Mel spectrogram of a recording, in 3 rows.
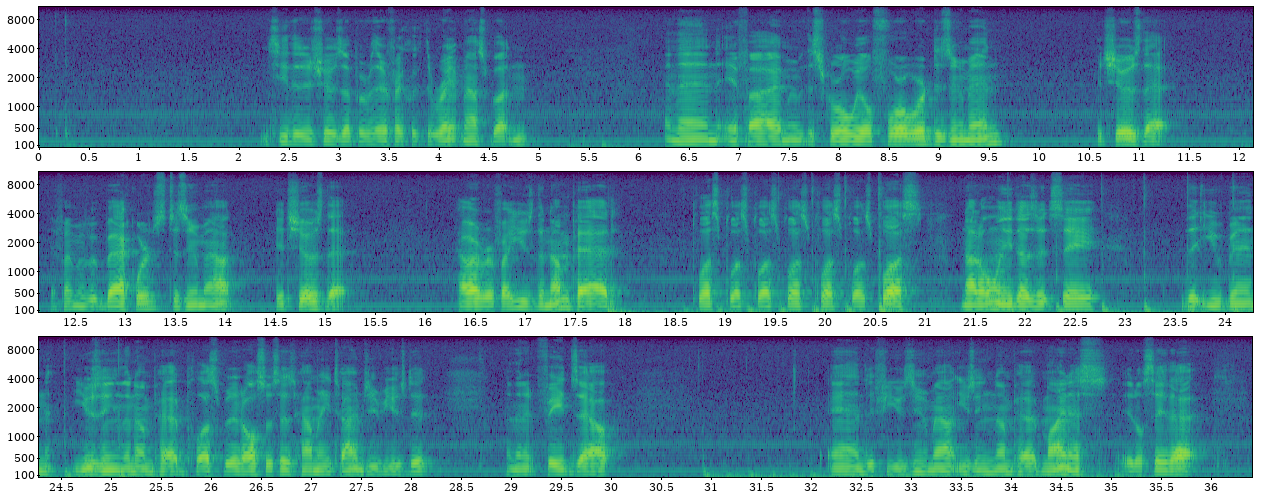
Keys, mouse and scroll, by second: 0.2-2.0 drag, 4.0 right click, 7.9-10.6 middle drag, 11.8-14.8 middle drag, 18.7 KP_Add, 19.0 KP_Add, 19.3 KP_Add, 19.6 KP_Add, 20.0 KP_Add, 20.4 KP_Add, 20.6 KP_Add, 21.9 KP_Add, 22.4 KP_Add, 22.8 KP_Add, 23.2 KP_Add, 23.7 KP_Add, 24.2 KP_Add, 24.6 KP_Add, 25.1 KP_Add, 31.0 KP_Subtract, 31.2 KP_Subtract, 31.4 KP_Subtract, 31.6 KP_Subtract, 31.9 KP_Subtract, 32.0 KP_Subtract, 32.2 KP_Subtract, 32.4 KP_Subtract, 32.6 KP_Subtract, 32.8 KP_Subtract, 33.0 KP_Subtract, 33.2 KP_Subtract, 33.4 KP_Subtract, 33.5 KP_Subtract, 33.7 KP_Subtract, 33.9 KP_Subtract, 34.1 KP_Subtract, 34.3 KP_Subtract, 34.5 KP_Subtract, 34.7 KP_Subtract, 34.9 KP_Subtract, 35.1 KP_Subtract, 35.3 KP_Subtract.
